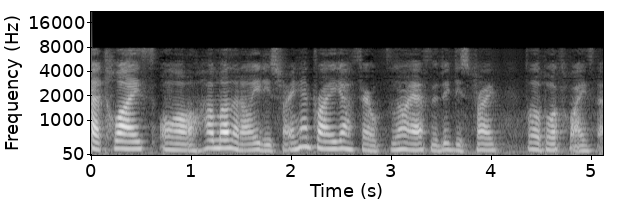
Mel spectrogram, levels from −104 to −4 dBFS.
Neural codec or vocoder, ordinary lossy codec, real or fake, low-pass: codec, 16 kHz, 0.5 kbps, FunCodec, trained on LibriTTS, 25 frames a second; none; fake; none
